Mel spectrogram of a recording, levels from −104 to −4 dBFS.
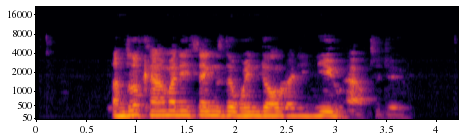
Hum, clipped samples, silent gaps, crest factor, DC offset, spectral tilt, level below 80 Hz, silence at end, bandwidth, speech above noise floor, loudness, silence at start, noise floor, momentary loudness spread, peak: none; under 0.1%; none; 18 dB; under 0.1%; -8 dB/octave; -70 dBFS; 0.6 s; 7 kHz; 56 dB; -31 LUFS; 0.75 s; -87 dBFS; 17 LU; -14 dBFS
